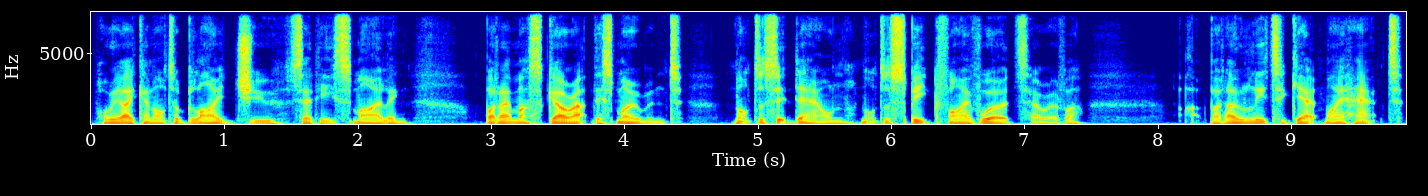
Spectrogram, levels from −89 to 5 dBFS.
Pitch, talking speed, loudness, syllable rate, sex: 90 Hz, 180 wpm, -20 LUFS, 5.4 syllables/s, male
